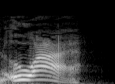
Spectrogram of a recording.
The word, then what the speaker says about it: ouai: Woe is a cry of damnation. O-U-A-I. It's a cry of damnation. Ooh-I is the way you pronounce that. Woe unto you that are rich. You have your consolation, your paraklesis. Your comfort, P-A-R-A-K-L-E-S-I-S.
